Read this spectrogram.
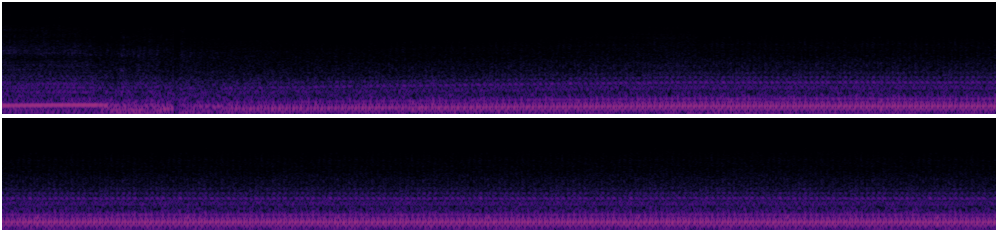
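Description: A motorcycle engine hums steadily at a constant speed.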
